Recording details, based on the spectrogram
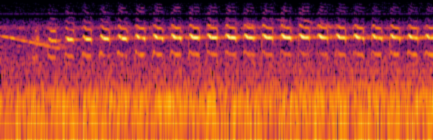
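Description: A Eurasian wryneck gives a steady run of nasal, high 'quee-quee-quee' notes, nearly three per second.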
